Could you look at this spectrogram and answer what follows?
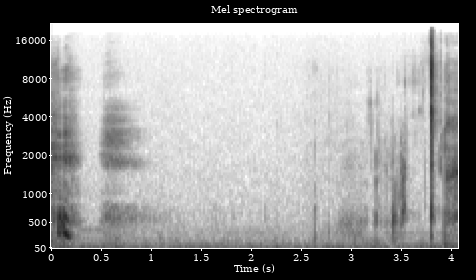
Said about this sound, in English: Did you hear that gulp? Was that ASMR? Probably not.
